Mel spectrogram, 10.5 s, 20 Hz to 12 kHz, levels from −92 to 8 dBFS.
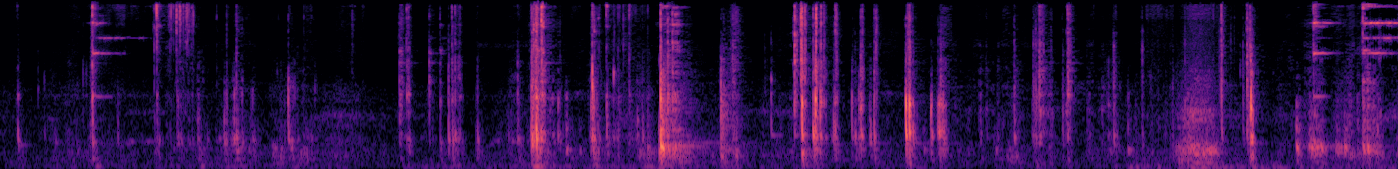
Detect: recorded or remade remade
